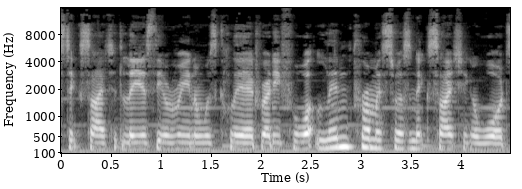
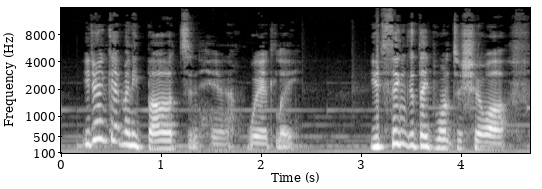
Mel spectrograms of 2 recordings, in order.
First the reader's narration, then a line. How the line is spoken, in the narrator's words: he chuckled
